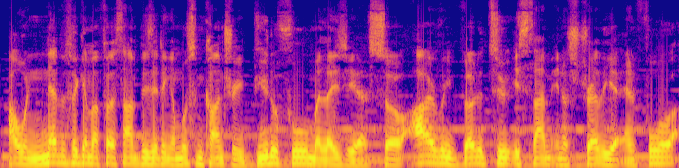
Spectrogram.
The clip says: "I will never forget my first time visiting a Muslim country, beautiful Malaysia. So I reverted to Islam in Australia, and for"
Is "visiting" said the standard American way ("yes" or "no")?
yes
